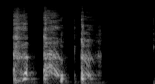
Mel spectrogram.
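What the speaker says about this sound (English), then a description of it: "he coughed uncontrollably for several seconds" Three harsh coughs in quick succession, close and loud, followed by silence.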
